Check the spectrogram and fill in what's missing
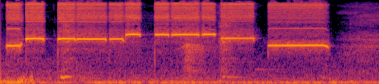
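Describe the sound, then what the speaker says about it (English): The Wienermobile's novelty weenie whistle, blown loud and close in a quick run of about seven shrill toots with short gaps and a changing pitch, with no voices. "So a little weenie whistle."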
